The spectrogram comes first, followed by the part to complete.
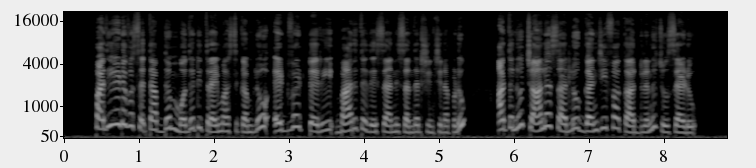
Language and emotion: Telugu, neutral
